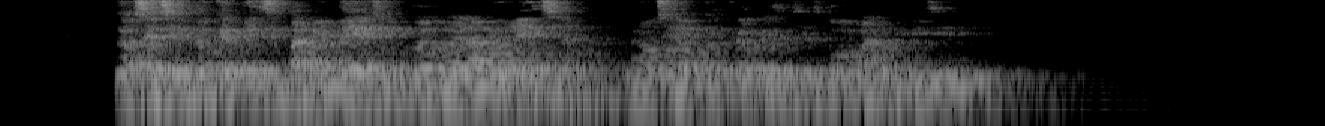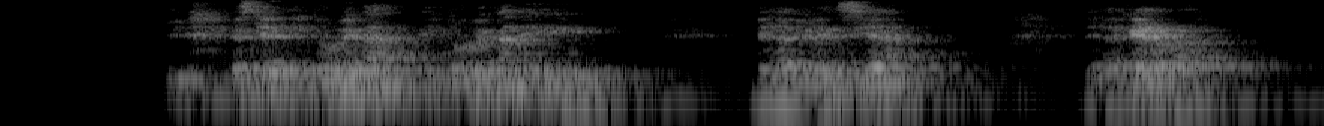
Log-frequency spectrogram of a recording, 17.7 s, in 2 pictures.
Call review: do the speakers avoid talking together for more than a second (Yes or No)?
Yes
